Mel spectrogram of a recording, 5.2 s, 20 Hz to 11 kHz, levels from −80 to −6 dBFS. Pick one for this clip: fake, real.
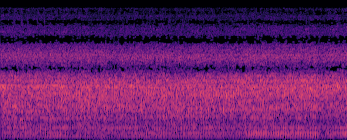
real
